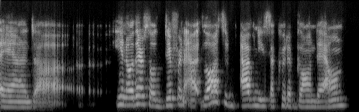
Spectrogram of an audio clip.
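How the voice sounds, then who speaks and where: A woman speaks with a Swedish accent. Her pitch varies in an ordinary way. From southern Sweden. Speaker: needlepoint designer and artist. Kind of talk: casual interview chat.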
